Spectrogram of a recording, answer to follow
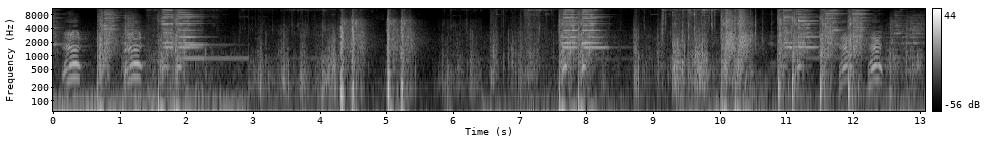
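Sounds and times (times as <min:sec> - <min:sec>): steel target plates ringing: 0:00.0 - 0:04.2, 0:07.2 - 0:13.0
rifle shots: 0:10.0 - 0:12.2.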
